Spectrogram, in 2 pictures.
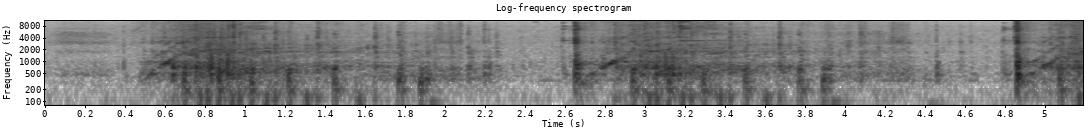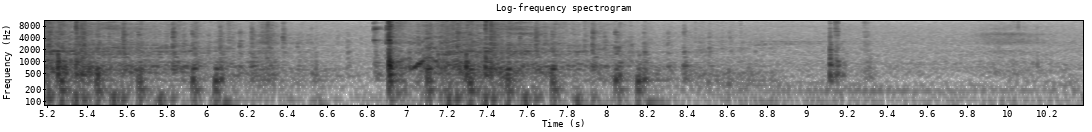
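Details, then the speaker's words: Snapper 28-inch rear engine rider mower, choke pulled out, possibly in reverse, ran moments earlier, owner suspects flooding: four cranking bursts of about two seconds, turning over but never catching; no-start, cause unclear. "let's see so that's in that's choke in that's choked out might have flooded it I'll tell you what I figure out why it's not gonna crank for me"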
